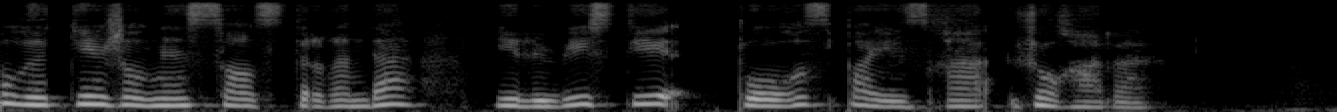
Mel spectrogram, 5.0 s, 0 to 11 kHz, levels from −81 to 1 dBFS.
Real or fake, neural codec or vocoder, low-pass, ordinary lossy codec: fake; codec, 32 kHz, 1.9 kbps, SNAC; 9.9 kHz; none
